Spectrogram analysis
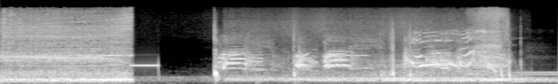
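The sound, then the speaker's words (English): A single short, steady answering-machine beep sounds right after a voicemail greeting, followed by a brief near-silence and then people talking. “please leave a message after the tone and we will get back to you.”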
